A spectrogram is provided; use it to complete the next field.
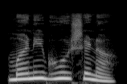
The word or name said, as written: ಮಣಿಭೂಷಣ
